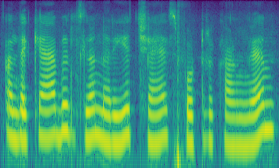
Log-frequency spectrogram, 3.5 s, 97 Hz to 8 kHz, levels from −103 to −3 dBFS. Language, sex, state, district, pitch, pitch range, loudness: Tamil, female, Tamil Nadu, Nilgiris, 210 Hz, 195-225 Hz, -15 LUFS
